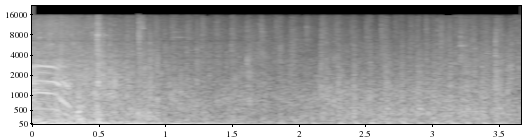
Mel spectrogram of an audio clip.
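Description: Turret gunfire in the Saints Row video game, rapid crackling shots at moderate distance that are loudest at the start and then thin into a steady rattle under a brief shouted voice.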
